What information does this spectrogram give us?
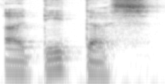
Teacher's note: You'll notice that when we move that stress in English, applying the English rules of vowel reduction, the two A's become pronounced as schwas, so it becomes Adidas.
